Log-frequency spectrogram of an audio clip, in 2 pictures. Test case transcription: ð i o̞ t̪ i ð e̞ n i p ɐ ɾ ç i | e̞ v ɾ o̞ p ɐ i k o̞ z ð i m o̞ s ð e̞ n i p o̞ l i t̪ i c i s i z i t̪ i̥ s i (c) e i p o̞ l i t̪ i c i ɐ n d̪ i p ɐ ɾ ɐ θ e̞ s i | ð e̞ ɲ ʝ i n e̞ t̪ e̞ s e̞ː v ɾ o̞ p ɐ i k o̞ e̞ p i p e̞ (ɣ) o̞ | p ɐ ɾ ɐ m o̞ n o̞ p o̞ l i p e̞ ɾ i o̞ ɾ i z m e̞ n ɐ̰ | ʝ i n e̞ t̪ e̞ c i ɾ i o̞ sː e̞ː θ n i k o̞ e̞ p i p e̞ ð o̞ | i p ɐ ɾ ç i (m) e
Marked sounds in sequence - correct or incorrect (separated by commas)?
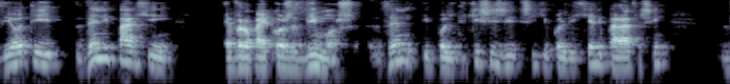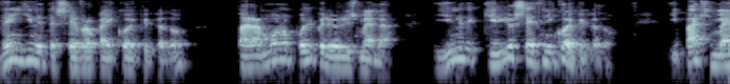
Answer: correct, incorrect, correct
